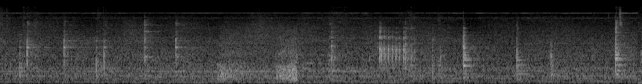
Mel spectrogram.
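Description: Irregular light taps and clinks of a wooden spatula against stainless steel skillets as sautéed caruru greens are scraped from one pan into another, with a short scraping sound about two seconds in and a brighter metal clink near four seconds.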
